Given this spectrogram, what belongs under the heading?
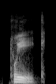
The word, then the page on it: tweak: American English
